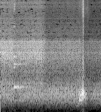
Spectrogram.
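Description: A golf club swishes and strikes a ball.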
